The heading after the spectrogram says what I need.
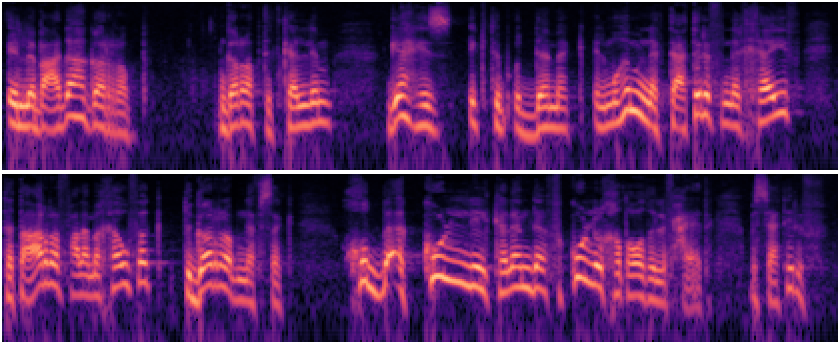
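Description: A man's voice: fairly high pitch, dark tone. A man with an Egyptian accent hosting a religious motivational talk show, preaching emphatically and speaking straight to his listeners.

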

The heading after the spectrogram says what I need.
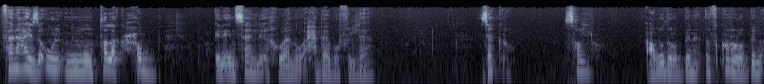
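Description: A man's voice: mid-range voice, warm tone. A man with an Egyptian Arabic accent preaching a sermon, earnest and speaking straight to the listener with repeated pleas.

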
